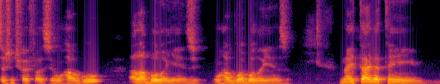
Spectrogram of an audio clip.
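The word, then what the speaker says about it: ragoût: caracteriza o Ragu a palavra francesa vem de ragu e se escreve r a g o u t né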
